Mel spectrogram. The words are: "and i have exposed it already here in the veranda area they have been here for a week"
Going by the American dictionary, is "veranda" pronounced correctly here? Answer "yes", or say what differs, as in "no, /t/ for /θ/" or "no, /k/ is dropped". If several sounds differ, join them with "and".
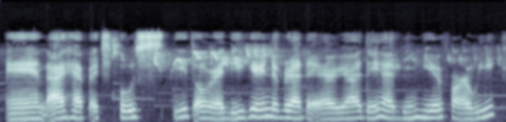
no, /b/ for /v/ and /n/ is dropped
